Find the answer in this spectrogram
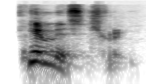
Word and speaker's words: chemistry: And hopefully you can you can you can confirm with me if you pronounce them correctly or not. So, from left to right, stop. Stop. Chop. Chemistry.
